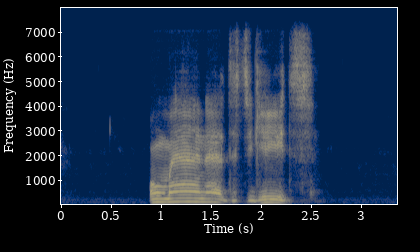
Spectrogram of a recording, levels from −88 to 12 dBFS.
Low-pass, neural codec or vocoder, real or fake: 7.2 kHz; codec, 16 kHz, 4.8 kbps, FACodec; fake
